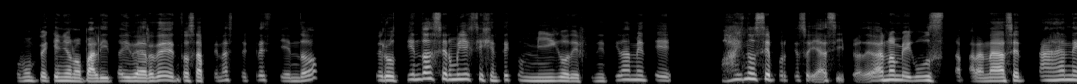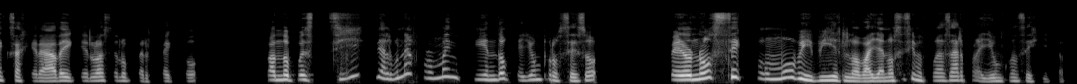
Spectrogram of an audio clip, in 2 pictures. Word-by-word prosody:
como 165 +3 -6
un 165 - -6
pequeño 170 0 0
nopalito 150 +1 +2
ahí 165 0 0
verde, 165 +4 +3
entonces 175 -2 -3
apenas 170 +4 -2
estoy 170 - -19
creciendo, 185 - -6 0.6
pero 195 -1 +2
tiendo 230 +8 -1
a 275 - +1
ser 240 -2 0
muy 235 +1 +2
exigente 210 -4 -4
conmigo 165 -3 -2
definitivamente. 190 +5 -5 0.5
Ay 215 +8 -4
no 255 -1 +3
sé 230 0 +2
por 205 -2 -14
qué 190 - -18
soy - - -7
así, - - -5
pero - - -11
de - - -7
verdad - - +2
no 215 +1 +5
me 195 -4 +1
gusta 180 -1 -4
para 150 - -4
nada 165 +1 +5
ser 170 +1 -1
tan 200 +3 +1
exagerada 160 -3 0
y 170 - 0
quererlo 170 0 -4
hacerlo 175 -1 -8
perfecto. 155 -1 -15 0.7
Cuando, 210 0 +4
pues, 220 -3 0
sí, 280 +11 -4 0.2
de 315 - -3
alguna 275 - -1
forma 295 +4 -3
entiendo 230 -6 -1
que 185 - -10
hay 190 - -5
un 220 +1 0
proceso, 190 -2 -3 0.7
pero 215 0 +9
no 260 +7 +7
sé 340 +1 +4
cómo 265 +4 +1
vivirlo, 185 - +4
vaya, 155 +2 +4
no 170 +2 +1
sé 200 - -10
si 230 - -3
me 190 - +1
puedas 180 0 -7
dar 190 0 0
por - - -17
ahí 145 0 -6
un 155 - -4
consejito. 150 -6 -12
185 Hz, 185 wpm, -24 LUFS, 165-220 Hz, 0.7 s, pero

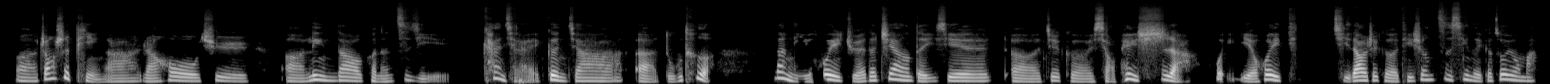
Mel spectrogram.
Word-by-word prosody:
呃， 160 -2 -3
装 250 +11 +1
饰 295 - +4
品 135 - -6
啊， 140 +1 -5
然 145 0 -2
后 165 -4 +1
去， 155 -5 -3 0.3
呃， 145 -2 -2
令 190 0 +2
到 175 -4 +2
可 155 - -4
能 135 +1 -7
自 200 +6 -9
己 140 -8 -11 0.3
看 275 -6 0
起 - - -7
来 - - -6
更 205 -6 +7
加， 155 0 -3
呃， 135 -3 -1
独 130 +7 -5
特。 - - +2 0.6
那 295 -1 +2
你 140 - -1
会 220 -5 +7
觉 145 -3 -2
得 185 - +1
这 245 +7 +1
样 200 -5 +3
的 155 -4 +2
一 145 - -8
些， 160 -1 +1 0.2
呃， 135 -3 -2
这 175 +6 -3
个 135 -5 -5
小 130 - -3
佩 245 -3 +3
饰 205 +3 +2
啊， - - +6 0.3
会 - - 0
也 135 -2 +1
会 205 +3 +5 0.5
起 155 - -4
到 180 +4 +7
这 185 0 -1
个 155 -5 -1
提 165 +3 -5
升 215 +5 -2
自 225 0 -7
信 210 +1 -3
的 160 - -1
一 - - -2
个 160 - -4
作 235 +7 +2
用 200 -5 +1
吗？ 165 -1 -6
165 Hz, 220 characters per minute, -21 LUFS, 145-190 Hz, 0.6 s, 更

